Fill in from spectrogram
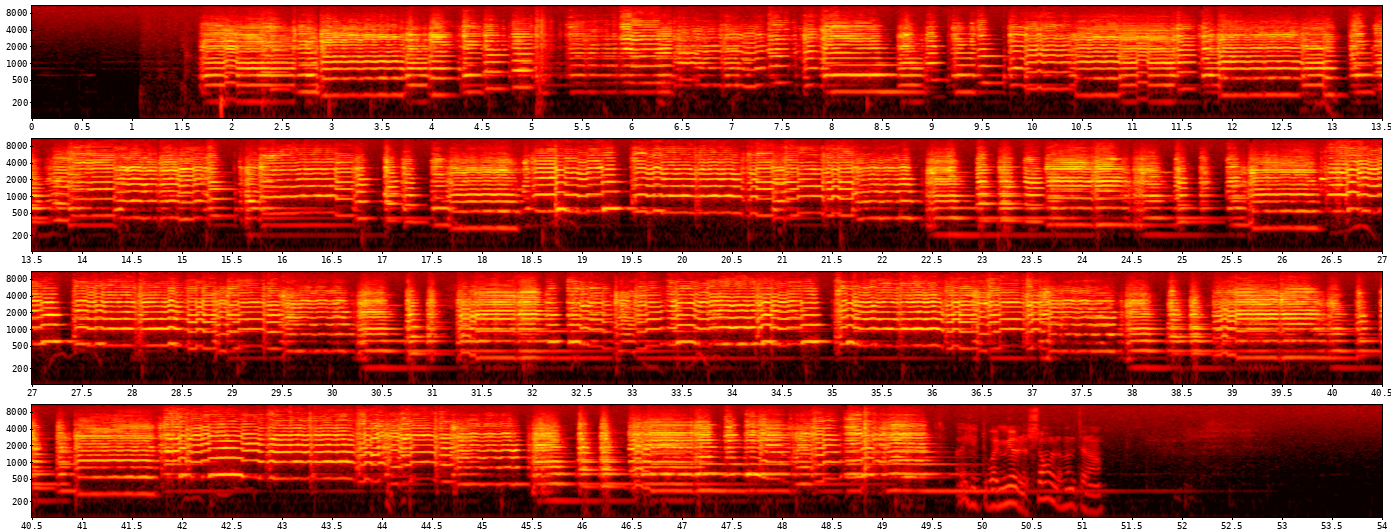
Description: Rondeau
